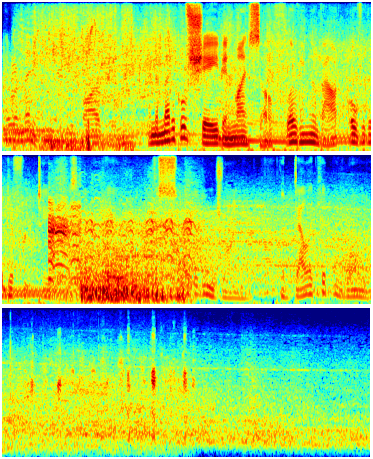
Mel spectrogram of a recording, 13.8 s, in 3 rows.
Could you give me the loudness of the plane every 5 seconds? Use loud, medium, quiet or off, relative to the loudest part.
loud, loud, medium.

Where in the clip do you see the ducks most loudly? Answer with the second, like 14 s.
6 s.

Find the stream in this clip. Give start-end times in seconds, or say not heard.
not heard.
